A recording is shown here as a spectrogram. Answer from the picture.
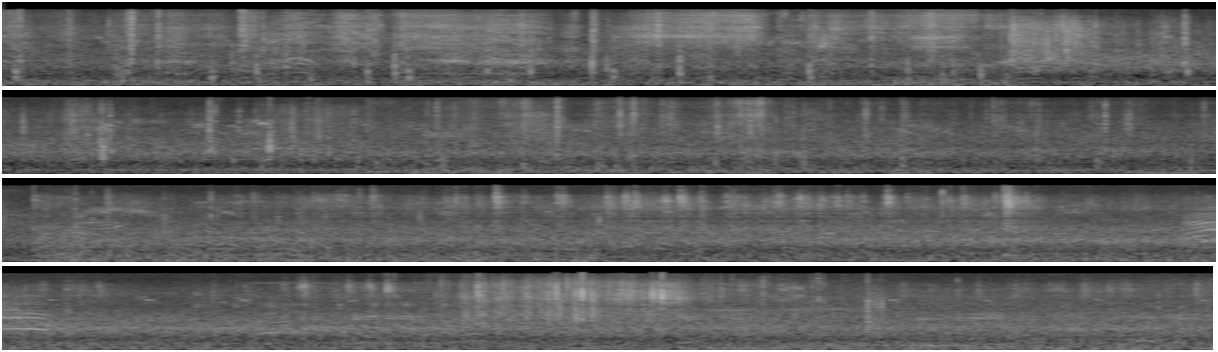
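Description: Indistinct background voices over steady outdoor noise, with many irregular short clicks and knocks throughout; the background changes about halfway through.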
